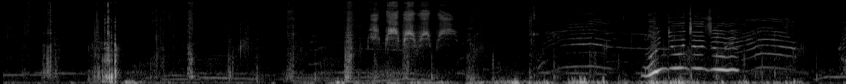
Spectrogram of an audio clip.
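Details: A hungry cat outdoors, its appetite whetted by grilled chicken and wanting to eat it at once, gives loud, drawn-out meows, the strongest rising then falling, over human speech and footsteps.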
